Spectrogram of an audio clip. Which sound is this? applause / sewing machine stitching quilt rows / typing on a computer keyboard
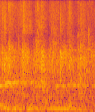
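applause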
